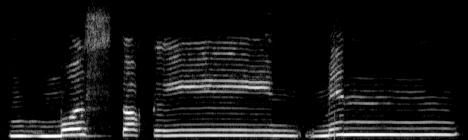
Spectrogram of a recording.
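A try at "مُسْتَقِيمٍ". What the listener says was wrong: Much better. Excellent.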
